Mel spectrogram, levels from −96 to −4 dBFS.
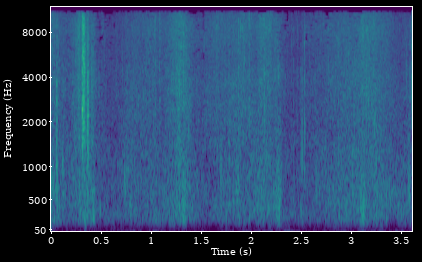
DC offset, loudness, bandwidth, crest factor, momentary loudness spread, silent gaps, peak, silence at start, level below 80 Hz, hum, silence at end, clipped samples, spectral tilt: under 0.1%; -40 LUFS; 11.5 kHz; 32 dB; 15 LU; none; -12 dBFS; 0 s; under -90 dBFS; none; 0 s; under 0.1%; 1 dB/octave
